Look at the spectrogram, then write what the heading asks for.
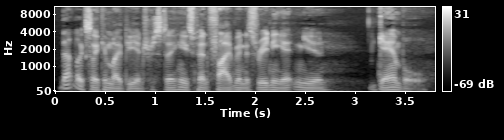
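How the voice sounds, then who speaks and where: Deep-voiced man hosting an interview. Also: fairly even intonation, fast talker. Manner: friendly, talkative, filler-heavy. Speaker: podcast host, interviewer. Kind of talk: casual interview chat.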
